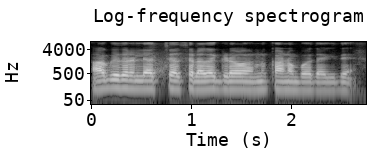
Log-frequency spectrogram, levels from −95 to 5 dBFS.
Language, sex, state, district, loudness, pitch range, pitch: Kannada, male, Karnataka, Koppal, -18 LUFS, 130-140 Hz, 135 Hz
